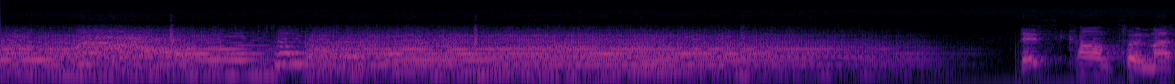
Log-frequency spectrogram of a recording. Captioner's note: suspenseful music; puncturing sounds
